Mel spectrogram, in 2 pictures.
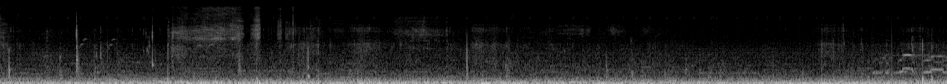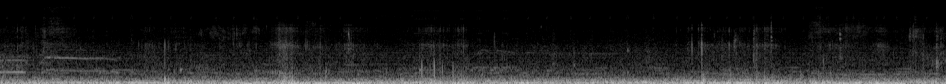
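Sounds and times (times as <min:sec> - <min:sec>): faint clicks: 0:00.0 - 0:18.9
wind buffeting microphone: 0:00.0 - 0:18.9.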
